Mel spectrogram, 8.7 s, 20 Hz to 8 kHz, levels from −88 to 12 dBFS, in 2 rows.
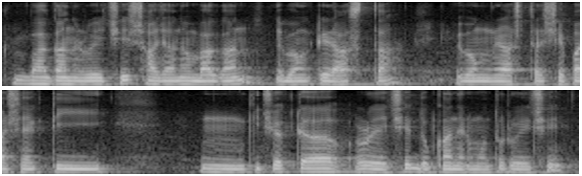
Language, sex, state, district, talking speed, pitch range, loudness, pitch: Bengali, male, West Bengal, Paschim Medinipur, 130 wpm, 105-115 Hz, -17 LUFS, 110 Hz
